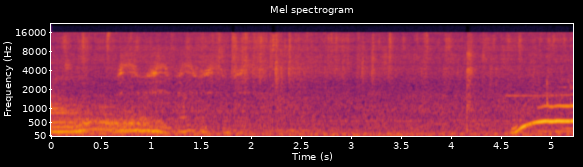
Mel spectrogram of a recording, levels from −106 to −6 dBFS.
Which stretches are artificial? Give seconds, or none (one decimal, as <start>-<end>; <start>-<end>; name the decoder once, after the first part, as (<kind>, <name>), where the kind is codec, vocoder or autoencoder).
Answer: 0.5-1.5 (vocoder, BigVGAN v2)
